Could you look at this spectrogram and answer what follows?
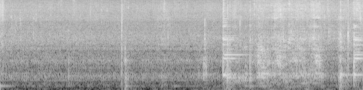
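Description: Curry leaves, garlic and onion sizzle in hot oil in a pan for bitter gourd kuzhambu, a steady close crackle broken by several scraping stirs, with no voices.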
